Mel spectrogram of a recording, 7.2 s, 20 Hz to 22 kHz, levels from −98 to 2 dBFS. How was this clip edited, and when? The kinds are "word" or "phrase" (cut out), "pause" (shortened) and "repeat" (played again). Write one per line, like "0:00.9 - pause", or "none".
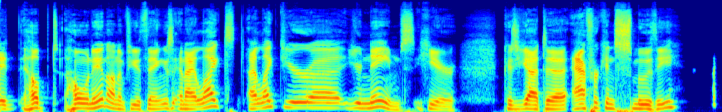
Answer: none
